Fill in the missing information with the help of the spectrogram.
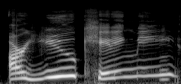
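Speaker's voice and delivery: high, loud delighted disbelief; overjoyed and amazed, slowly; thrilled. A narrator's reading. Delighted by new outfit.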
